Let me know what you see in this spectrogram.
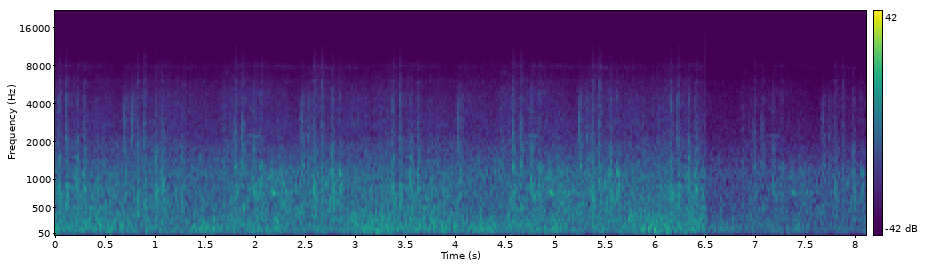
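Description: Miniature steam railway train running, its carriage wheels clattering over the rail joints in a steady clickety-clack. The noise drops sharply about six and a half seconds in.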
